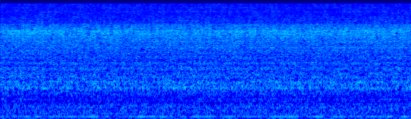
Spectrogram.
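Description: Steady background hiss with a low, even hum: room tone and recording noise, with no distinct event.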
